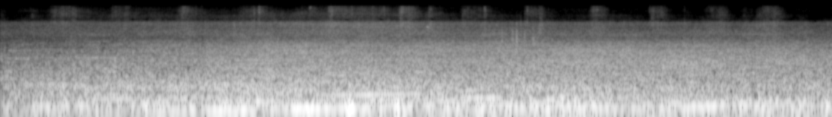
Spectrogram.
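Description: Steady low rumble of outdoor city background noise with no single clear event. It gets a little louder from about two seconds in.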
